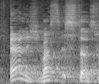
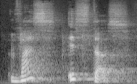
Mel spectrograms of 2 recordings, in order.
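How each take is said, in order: First: Said in the usual way. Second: Slow puzzled question. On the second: Real, not acted.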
